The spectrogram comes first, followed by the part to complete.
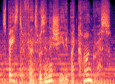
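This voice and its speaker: An actor playing an earnest young military operative in a video game, terse, questioning and incredulous. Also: male voice, fairly high pitch, big pitch swings, moderate pace, music in the background. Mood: disbelieving. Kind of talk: dramatic video game cutscene acting.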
